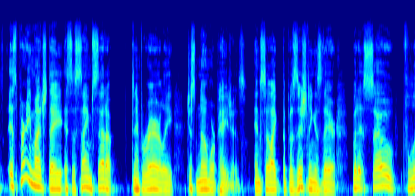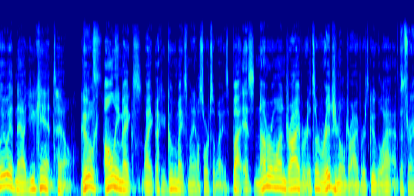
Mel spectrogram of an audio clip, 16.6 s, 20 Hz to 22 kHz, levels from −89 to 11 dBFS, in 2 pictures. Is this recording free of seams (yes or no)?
no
